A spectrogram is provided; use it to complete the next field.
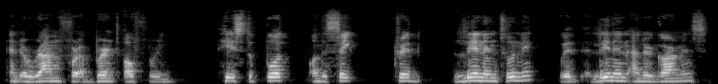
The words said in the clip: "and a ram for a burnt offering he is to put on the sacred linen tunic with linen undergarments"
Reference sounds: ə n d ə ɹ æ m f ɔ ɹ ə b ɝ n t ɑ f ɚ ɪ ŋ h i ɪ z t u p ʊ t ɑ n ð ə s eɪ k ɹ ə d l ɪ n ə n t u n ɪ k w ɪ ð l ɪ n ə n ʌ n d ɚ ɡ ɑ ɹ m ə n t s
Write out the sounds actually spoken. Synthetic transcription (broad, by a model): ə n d ə ɹ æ m f ɔ ɹ ə b ɝ n t ɑ f ɚ ɪ ŋ h i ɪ s t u p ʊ t ɑ n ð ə s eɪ k ɹ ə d l ɪ n ə n t u n ɪ k w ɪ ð l ɪ n ə n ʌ n d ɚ ɡ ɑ ɹ m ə n t s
